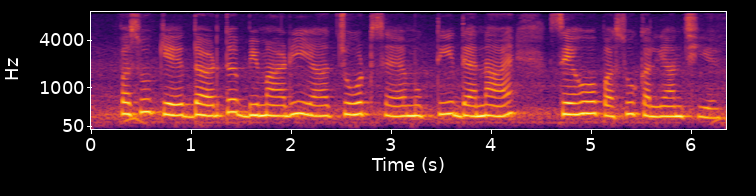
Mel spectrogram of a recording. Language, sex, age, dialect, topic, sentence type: Maithili, female, 25-30, Eastern / Thethi, agriculture, statement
